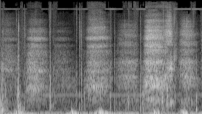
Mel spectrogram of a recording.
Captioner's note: panting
